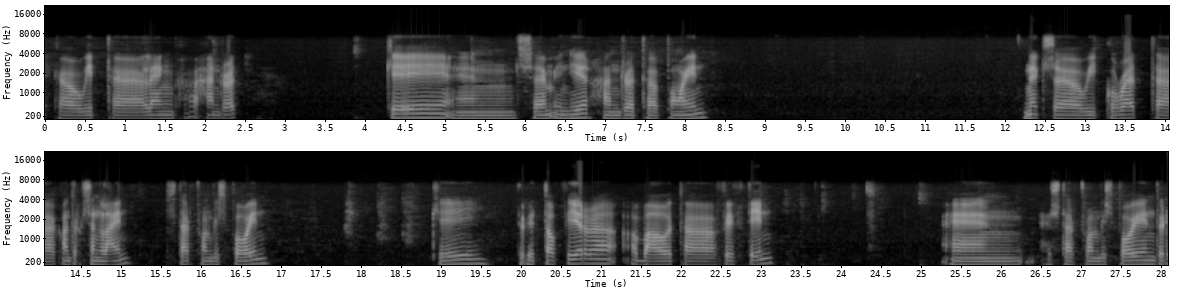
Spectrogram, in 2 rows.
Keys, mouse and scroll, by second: 1.8-2.5 typing, 3.7 Return, 4.8 click, 14.9 click, 17.6-18.0 scroll down 1, 18.0-19.4 scroll up 1, 19.4 click, 22.7 typing, 24.8 Return, 27.2 click.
